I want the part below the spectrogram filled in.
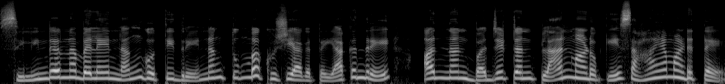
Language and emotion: Kannada, happy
